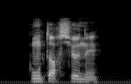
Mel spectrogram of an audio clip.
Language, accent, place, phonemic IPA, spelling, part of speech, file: French, France, Lyon, /kɔ̃.tɔʁ.sjɔ.ne/, contorsionner, verb, LL-Q150 (fra)-contorsionner.wav
- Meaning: to contort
